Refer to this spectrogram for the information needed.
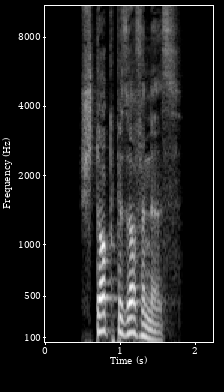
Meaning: strong/mixed nominative/accusative neuter singular of stockbesoffen
- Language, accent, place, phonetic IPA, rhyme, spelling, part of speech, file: German, Germany, Berlin, [ˌʃtɔkbəˈzɔfənəs], -ɔfənəs, stockbesoffenes, adjective, De-stockbesoffenes.ogg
